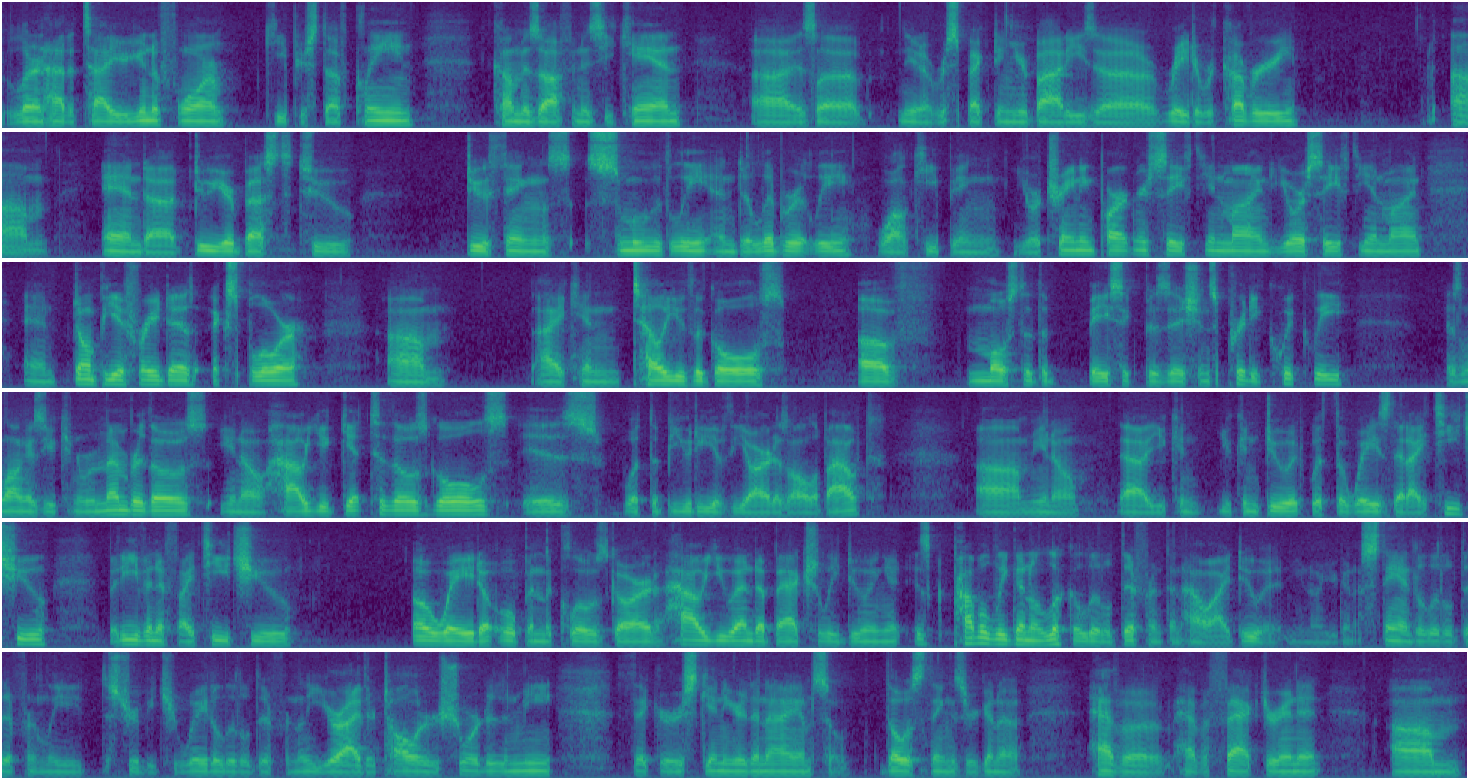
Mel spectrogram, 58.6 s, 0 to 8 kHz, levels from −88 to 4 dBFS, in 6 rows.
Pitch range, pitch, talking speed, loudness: 80-95 Hz, 90 Hz, 195 wpm, -25 LUFS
